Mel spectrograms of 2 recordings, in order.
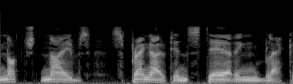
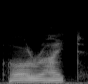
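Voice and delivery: half asleep; 5 dB quieter than usual. A narrator's reading. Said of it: "in a remote voice, as of one speaking half asleep".

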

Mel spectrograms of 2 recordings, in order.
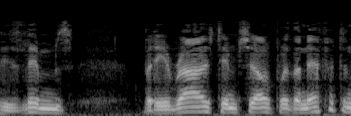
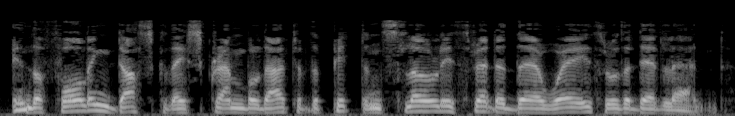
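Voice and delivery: plain reading voice

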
